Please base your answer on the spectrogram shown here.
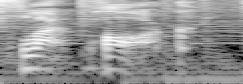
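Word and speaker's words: Flaatpawk: nfds from Butters yeah it's pronounced Flat Park yeah f-l-a-a-t-p-a-w-k how many tips were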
